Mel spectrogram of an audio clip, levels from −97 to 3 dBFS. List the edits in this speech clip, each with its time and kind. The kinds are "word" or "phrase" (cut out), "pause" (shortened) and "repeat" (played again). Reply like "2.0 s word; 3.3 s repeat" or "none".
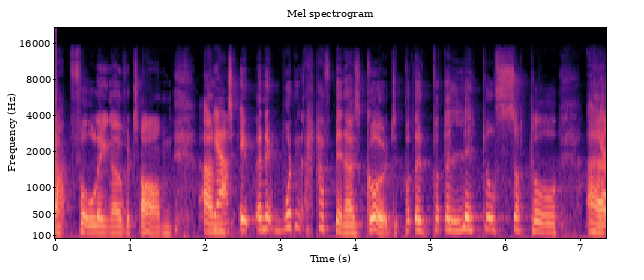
none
